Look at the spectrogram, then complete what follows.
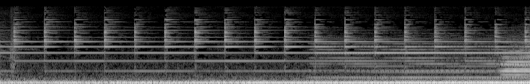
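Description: Steam train sound: a steady rumble with a regular chuff about four beats a second, joined by a train whistle chord from about three seconds in that grows fuller near the end.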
